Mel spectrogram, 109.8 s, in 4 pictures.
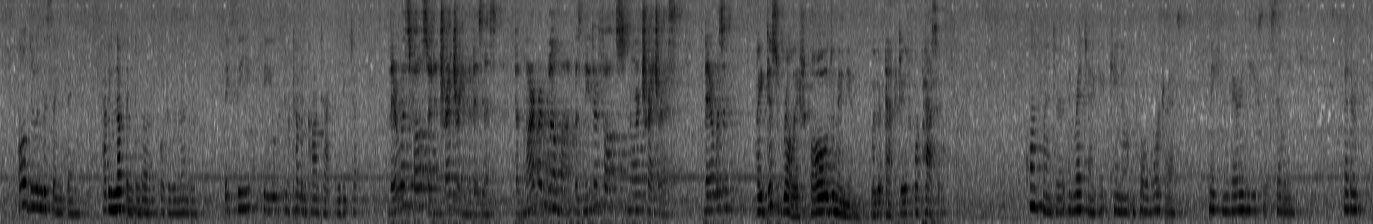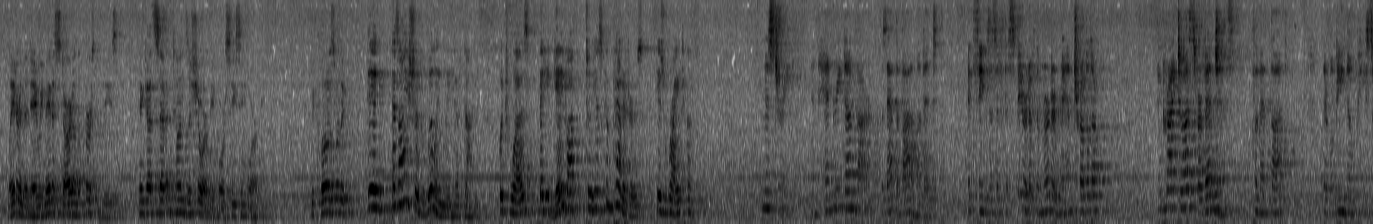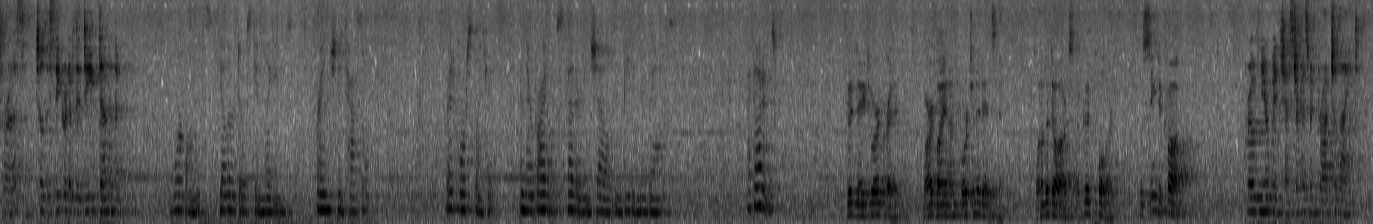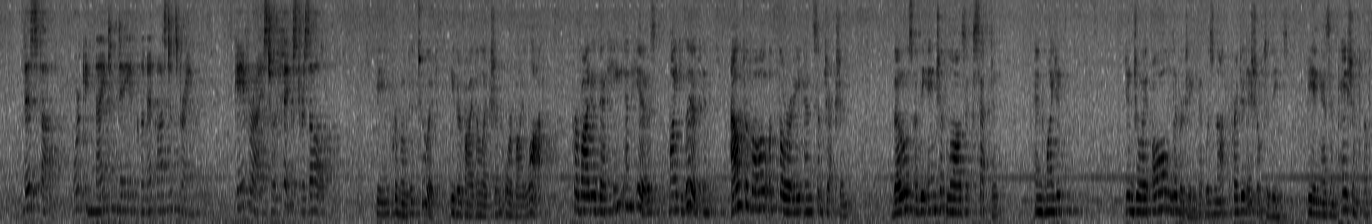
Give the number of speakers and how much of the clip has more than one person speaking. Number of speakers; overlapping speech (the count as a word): five, no overlap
